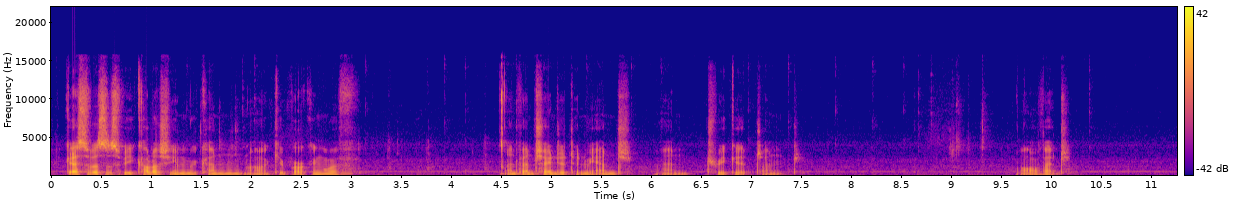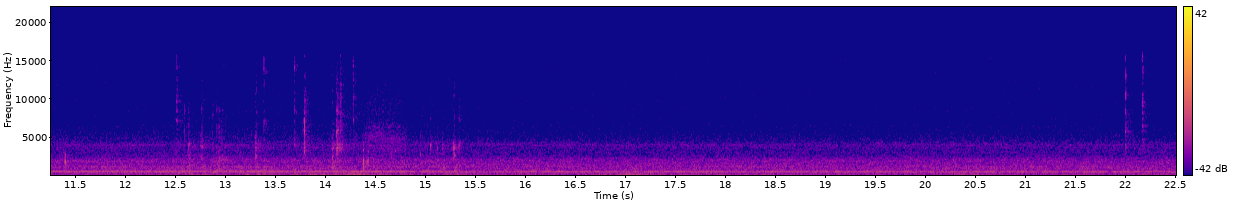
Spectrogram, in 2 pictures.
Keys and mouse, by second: 0.0 Escape, 0.7 a, 0.9 a, 1.1 a, 1.8 ctrl+s, 3.5 KP_5, 3.7 KP_5, 4.3 KP_5, 8.8 middle click, 9.3 Tab, 12.7 Tab, 13.3 a, 14.1 ctrl+s, 15.3 KP_0, 22.1 right click.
